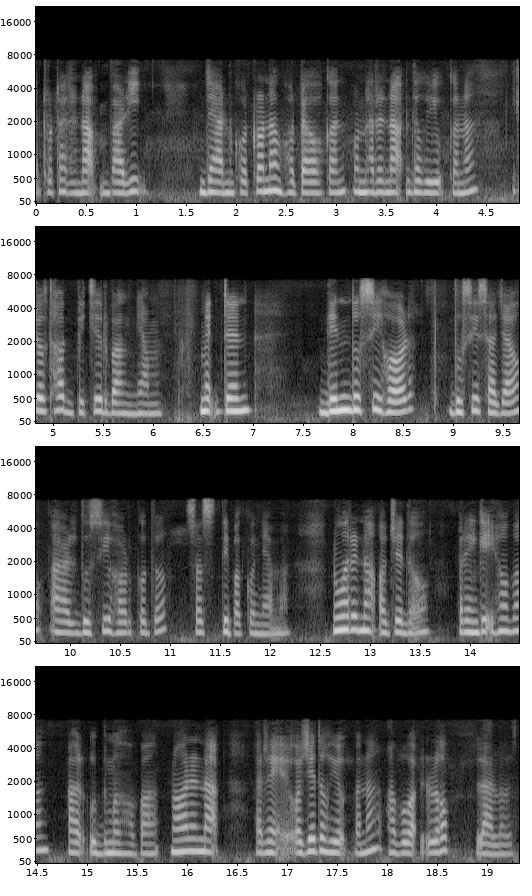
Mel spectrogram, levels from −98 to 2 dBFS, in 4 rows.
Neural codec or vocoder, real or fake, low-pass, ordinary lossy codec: codec, 16 kHz, 0.8 kbps, ZipCodec; fake; 7.2 kHz; none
